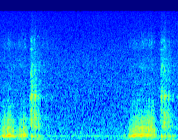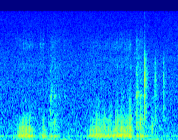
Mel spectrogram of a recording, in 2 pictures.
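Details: A beagle snores while asleep, giving a run of rough, low-pitched, rattling snores. Each breath comes as a short rasping burst, repeated at uneven intervals of one to three seconds, with no other clear sounds.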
